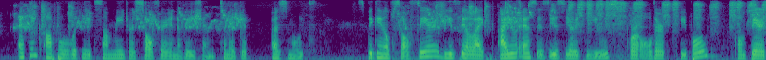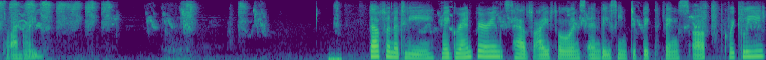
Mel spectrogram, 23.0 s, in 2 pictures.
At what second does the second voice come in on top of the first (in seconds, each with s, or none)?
none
